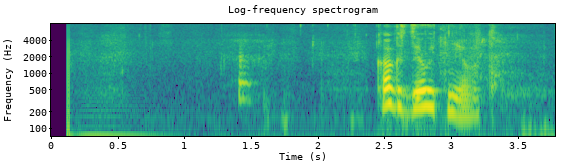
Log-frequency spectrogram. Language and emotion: Russian, neutral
